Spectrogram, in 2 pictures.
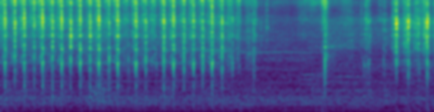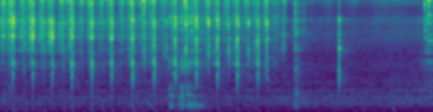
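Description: Metal utensil clicking quickly against a ceramic bowl while stirring a thick mayonnaise sauce, in two spells of rapid strokes with a short pause between.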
